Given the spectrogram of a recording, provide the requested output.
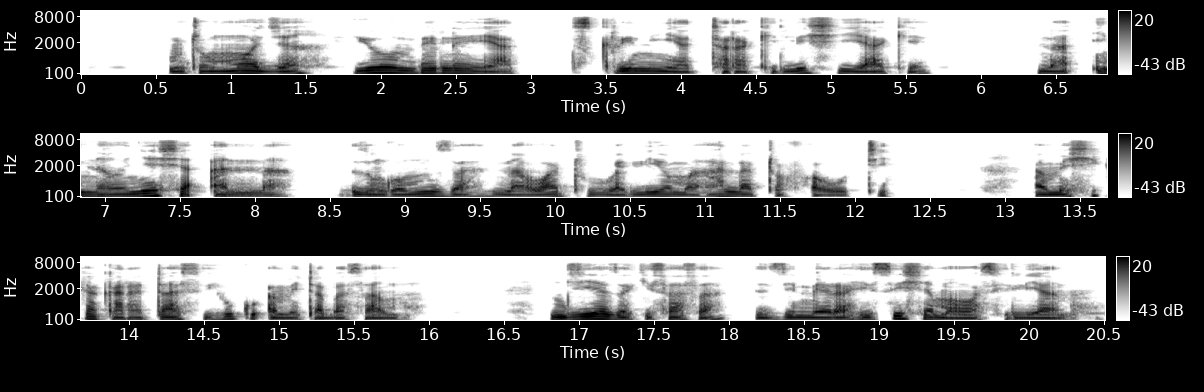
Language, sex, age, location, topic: Swahili, male, 36-49, Nairobi, education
